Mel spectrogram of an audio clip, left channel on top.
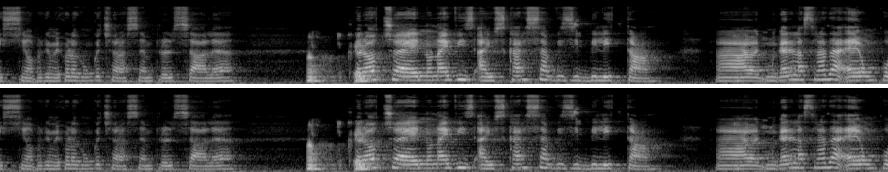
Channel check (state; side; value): normal; both; correlation 0.93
